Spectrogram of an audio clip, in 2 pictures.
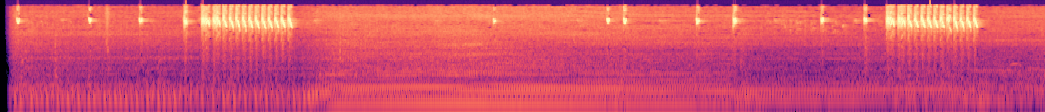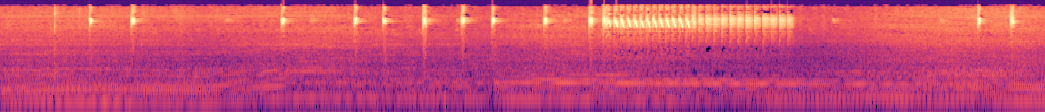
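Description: Male olive-backed sunbird (sogon) calling: sharp, very high single chirps at irregular intervals, broken three times by a fast, loud trill lasting one to three seconds.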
